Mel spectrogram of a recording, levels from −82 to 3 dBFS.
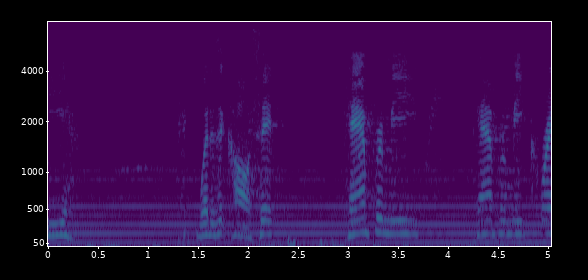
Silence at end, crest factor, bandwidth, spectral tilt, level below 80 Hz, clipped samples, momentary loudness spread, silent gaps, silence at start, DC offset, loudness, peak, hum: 0 s; 22 dB; 8 kHz; -5 dB/octave; -72 dBFS; under 0.1%; 15 LU; none; 0 s; under 0.1%; -58 LUFS; -36 dBFS; 60 Hz at -70 dBFS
